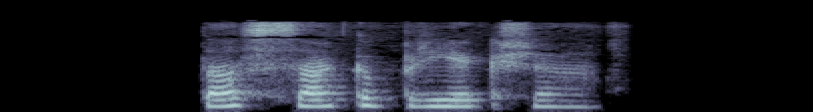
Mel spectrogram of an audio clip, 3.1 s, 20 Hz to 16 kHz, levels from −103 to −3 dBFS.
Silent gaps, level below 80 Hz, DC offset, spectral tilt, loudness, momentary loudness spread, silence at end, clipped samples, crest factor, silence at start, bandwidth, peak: none; -78 dBFS; under 0.1%; -2.5 dB/octave; -30 LUFS; 12 LU; 0.85 s; under 0.1%; 20 dB; 0.75 s; 8.4 kHz; -14 dBFS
